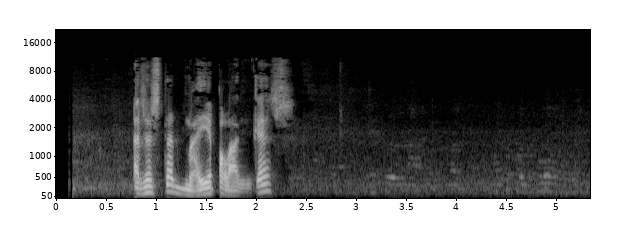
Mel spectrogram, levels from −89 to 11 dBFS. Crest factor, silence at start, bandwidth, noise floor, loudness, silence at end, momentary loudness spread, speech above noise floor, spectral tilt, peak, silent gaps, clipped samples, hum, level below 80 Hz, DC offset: 22 dB; 0.75 s; 11.5 kHz; -54 dBFS; -18 LUFS; 1.95 s; 13 LU; 37 dB; -4.5 dB/octave; 0 dBFS; none; under 0.1%; none; -62 dBFS; under 0.1%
